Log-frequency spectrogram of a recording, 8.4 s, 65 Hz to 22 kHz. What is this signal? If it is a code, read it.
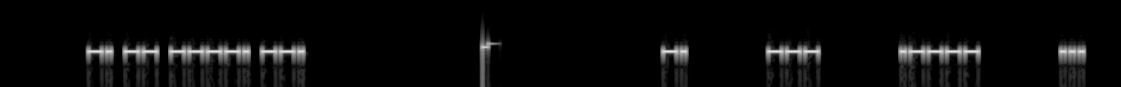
Morse code, heard as a keyed tone, about 33 wpm, spaced as for 18 wpm, 700 Hz. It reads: NM9G NO1S
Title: USA Call Signs - 4 Characters - 6x Character Spacing - 35wpm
